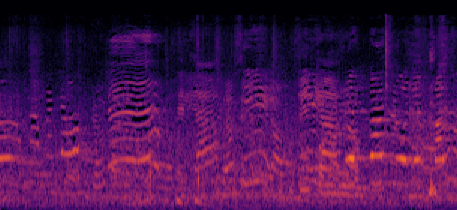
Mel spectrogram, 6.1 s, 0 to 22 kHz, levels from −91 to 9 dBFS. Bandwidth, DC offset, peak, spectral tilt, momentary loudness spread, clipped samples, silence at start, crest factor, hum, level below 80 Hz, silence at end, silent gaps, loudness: 16.5 kHz; under 0.1%; -16 dBFS; -3 dB/octave; 12 LU; under 0.1%; 0 s; 20 dB; none; -72 dBFS; 0 s; none; -35 LUFS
